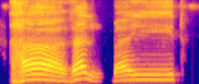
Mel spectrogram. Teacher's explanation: ہا کو کھردری ہا ہے یہ لاہور والی، اس لیے اس کو سینے سے ادا کریں گے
